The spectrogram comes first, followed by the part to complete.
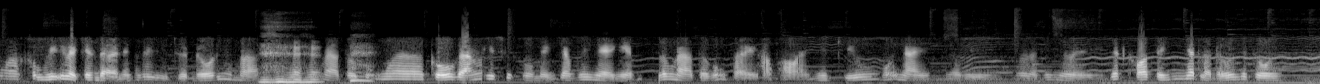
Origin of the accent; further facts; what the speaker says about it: Da Lat, Lâm Đồng, Vietnam; born there; lúc mà chúng tôi sinh ra ở thành phố Đà Lạt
